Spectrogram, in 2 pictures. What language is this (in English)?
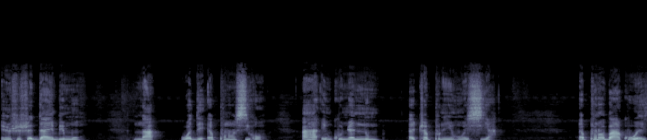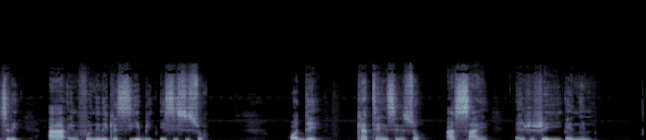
Akan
